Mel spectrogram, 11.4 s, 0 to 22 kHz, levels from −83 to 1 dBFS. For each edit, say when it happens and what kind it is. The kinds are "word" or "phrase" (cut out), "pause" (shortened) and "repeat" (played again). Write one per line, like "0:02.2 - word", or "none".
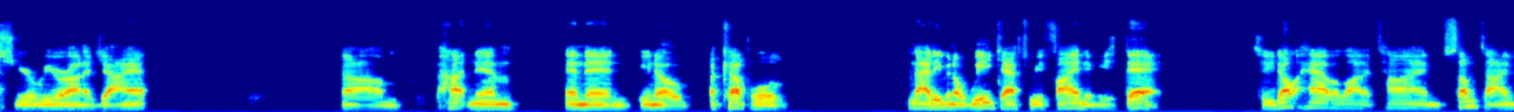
none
